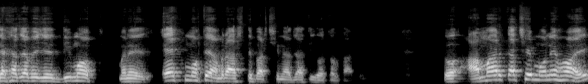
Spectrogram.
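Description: A man's high-pitched voice with very wide pitch swings, in a dry, close sound with no echo. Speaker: political commentator. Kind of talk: talk show discussion.

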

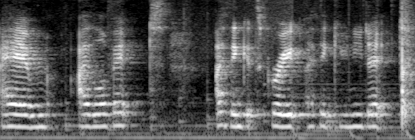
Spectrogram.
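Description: Light background noise and audible room echo accompany a woman speaking. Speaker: beauty vlogger. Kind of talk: casual vlog chat. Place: home room.

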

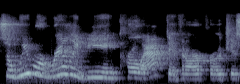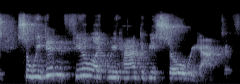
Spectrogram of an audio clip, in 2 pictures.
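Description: Audible room echo surrounds the voice. A woman speaks at a high pitch and a moderate pace. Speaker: nurse care manager. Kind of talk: panel discussion. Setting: video call. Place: home room. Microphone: video call.

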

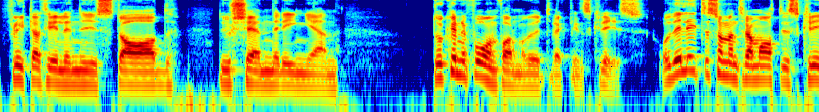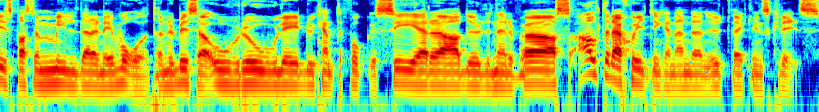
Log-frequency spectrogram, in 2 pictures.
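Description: In a very clean recording with a silent background, a man of medium pitch talks at a fairly quick pace with ordinary pitch variation. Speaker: podcast host. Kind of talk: solo casual monologue. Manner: stumbling over words; animated, chatty.

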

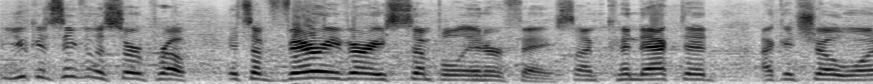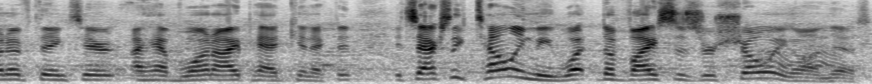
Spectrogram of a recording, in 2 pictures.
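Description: Very fast speech with hardly any pauses and lively intonation runs over noticeable background noise. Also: man, high pitch for a man. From Chicago. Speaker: company representative at trade show. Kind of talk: product demo. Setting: trade show floor. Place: hall. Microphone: handheld.

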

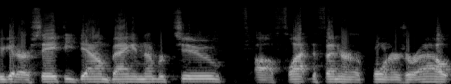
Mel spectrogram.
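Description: Someone with an American accent speaks at a moderate pace in a monotone, flat intonation. The background is quiet. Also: man. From New Jersey. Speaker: football coach. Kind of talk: casual chat.

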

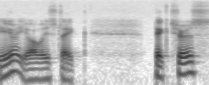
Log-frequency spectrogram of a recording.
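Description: A man speaks against a quiet background. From Czechoslovakia, raised in New York. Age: 80s+. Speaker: rabbi. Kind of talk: oral history interview. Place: home room.

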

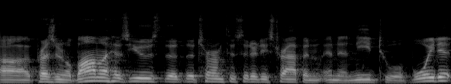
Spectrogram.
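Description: Over a quiet background, a man with an American accent lets his pitch swing very widely. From US West Coast, San Francisco Bay Area; US West Coast. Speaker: professor. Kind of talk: lecture. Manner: halting, many fillers and repetitions. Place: meeting room. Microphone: podium.

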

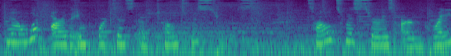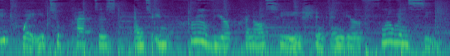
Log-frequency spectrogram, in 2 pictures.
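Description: Clear music sounds in the background while a woman talks at a moderate pace. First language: not English. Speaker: English teacher. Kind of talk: classroom lesson to students. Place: home room. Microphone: phone near.

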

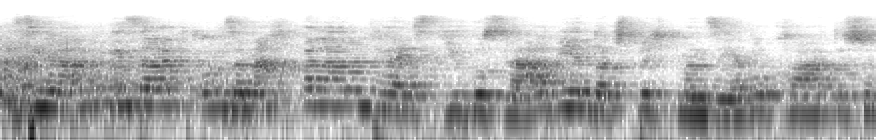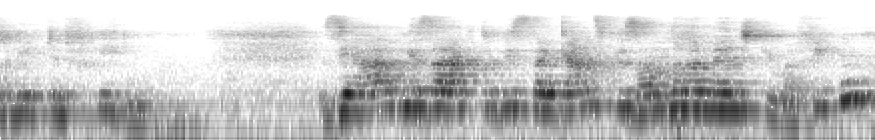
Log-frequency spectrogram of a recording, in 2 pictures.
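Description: Audible room echo and light background noise surround the voice. The pace is moderate, with ordinary pitch variation. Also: woman, high pitch for a woman. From Austria. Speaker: slam poet. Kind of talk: poetry slam performance. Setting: live stage. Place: hall.

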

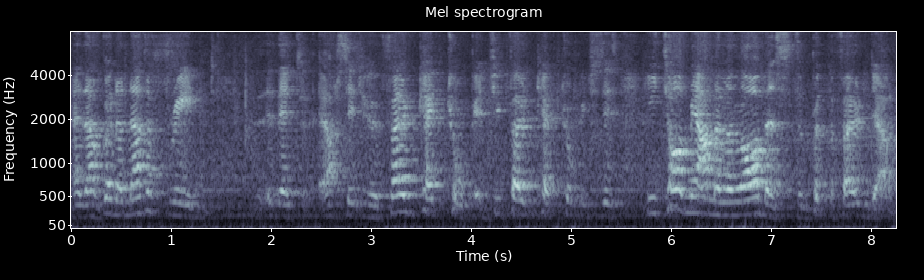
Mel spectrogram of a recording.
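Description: At a moderate pace, the voice carries audible room echo along with light background noise. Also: woman. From South Africa. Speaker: consumer activist. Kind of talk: interview. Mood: indignant, strongly opinionated. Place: home room. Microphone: camera far.

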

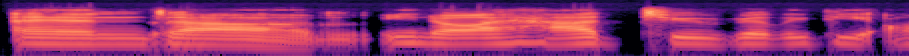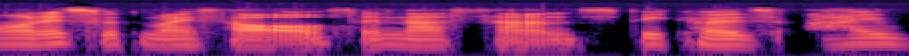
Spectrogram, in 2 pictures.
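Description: At a moderate pace, a woman speaks with a very deep, low pitch and vocal fry, in a dry sound with no echo and a quiet background. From Japan. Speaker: wellness coach and entrepreneur; wellness coach. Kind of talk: interview. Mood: warm, reflective. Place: home room. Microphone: headset.

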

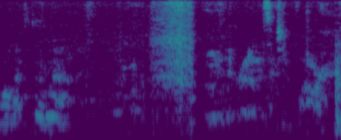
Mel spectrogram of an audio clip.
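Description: A man's voice with audible room echo, loud background noise, and long, frequent pauses. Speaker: home cook. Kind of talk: casual cooking demo. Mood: relaxed, casual. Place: kitchen.

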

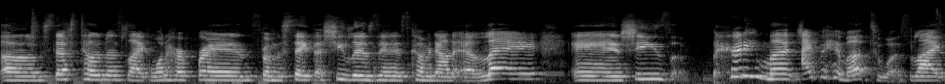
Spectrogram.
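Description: A woman with a Southern California accent speaks at a moderate pace and medium pitch, with ordinary pitch variation, a fairly bright tone, and faint background noise. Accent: American, urban Southern California.

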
